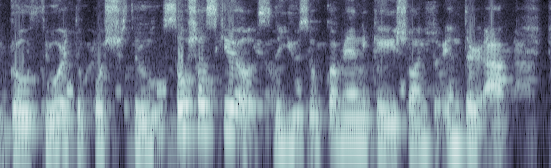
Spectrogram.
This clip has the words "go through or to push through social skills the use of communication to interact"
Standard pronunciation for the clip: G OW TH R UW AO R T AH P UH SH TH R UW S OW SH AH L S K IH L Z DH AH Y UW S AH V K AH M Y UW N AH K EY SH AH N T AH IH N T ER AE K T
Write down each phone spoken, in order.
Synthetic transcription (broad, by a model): G OW TH R UW AO R T AH P UH SH TH R UW S OW SH AH L S K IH L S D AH Y UW S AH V K AH M Y UW N AH K EY SH AH N T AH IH N T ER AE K T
